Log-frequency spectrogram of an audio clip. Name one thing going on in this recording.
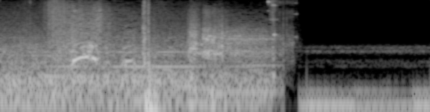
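A car engine roars.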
